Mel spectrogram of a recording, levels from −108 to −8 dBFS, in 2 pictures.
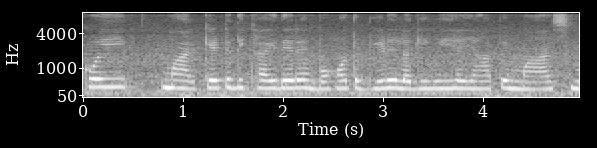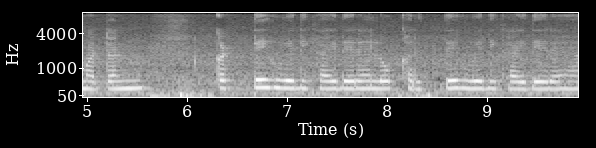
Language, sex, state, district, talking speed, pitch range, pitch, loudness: Hindi, female, Chhattisgarh, Raipur, 155 wpm, 225-240 Hz, 230 Hz, -16 LUFS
